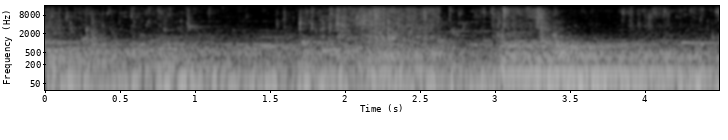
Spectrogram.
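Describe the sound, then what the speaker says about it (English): Tap water runs continuously into a hospital sink as hands and forearms are rinsed up to the elbows, a steady close splashing wash with small shifts in spatter and no speech. "First, we want to rinse our hand till the elbow."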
